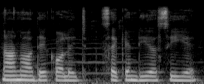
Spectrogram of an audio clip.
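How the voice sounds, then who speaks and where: A woman's voice: medium pitch, completely flat delivery, fairly quick, a little mellow, faint music behind, close to an everyday voice. A woman voicing a young man who is hurt and irritable, snapping orders and scolding in a fan-fiction voice-over. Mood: gruff, bossy. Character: gruff injured young man, bossy and irritable.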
